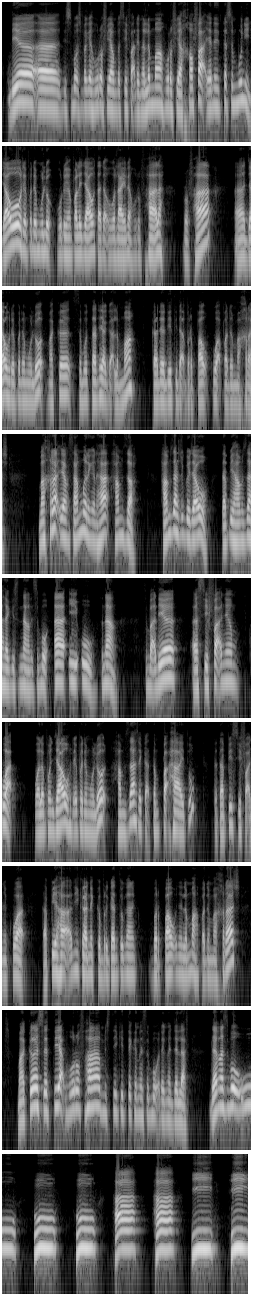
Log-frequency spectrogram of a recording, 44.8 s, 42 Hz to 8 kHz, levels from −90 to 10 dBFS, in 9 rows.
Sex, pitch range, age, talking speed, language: male, 135-200 Hz, 20-39, 145 wpm, Malayalam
